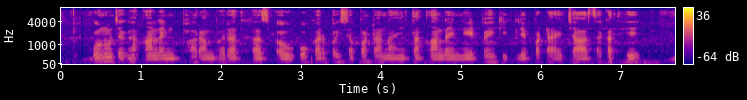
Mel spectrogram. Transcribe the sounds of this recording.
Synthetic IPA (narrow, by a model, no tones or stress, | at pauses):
koːnod͡ʒəɡəʔãnlaːɪnpʰaːɾambʱəɾət̪həsə̰uʔoːkəɾpəɪsapəʈaːnaɦɛ̃t̪ə̃ʔãnlaɪnːeʈ̚bɛ̃ːŋkĩkeliepəʈa̰ːed͡ʒasəkət̪ɦe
